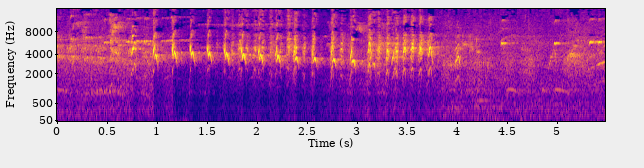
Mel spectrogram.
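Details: Loud Plain thornbird song: a fast, rattling series of high chips lasting about three seconds, followed by softer whistles from other birds.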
